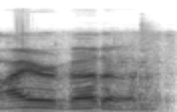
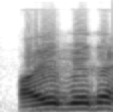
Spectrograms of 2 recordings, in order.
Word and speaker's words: Ayurveda: might say it's How do you feel weird, about but how do you feel about Ayurveda? Am I saying it right? I don't know exactly how to say it. yeah, Ayurveda, it helped a lot.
